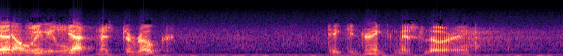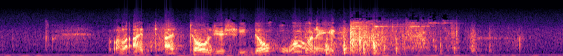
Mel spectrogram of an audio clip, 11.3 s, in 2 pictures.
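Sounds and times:
speech: 0.0s - 1.8s, 3.3s - 4.8s, 6.7s - 9.6s
drinking glass knocked out of hand smashing: 8.8s - 10.4s.

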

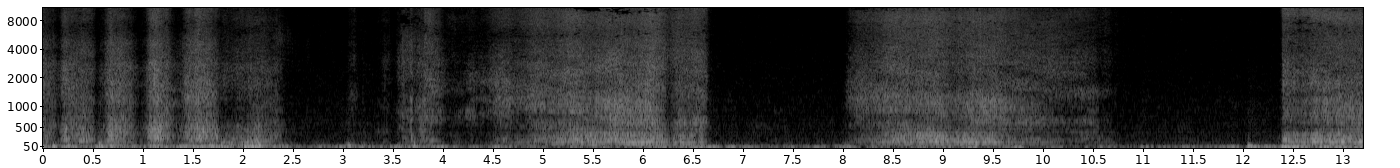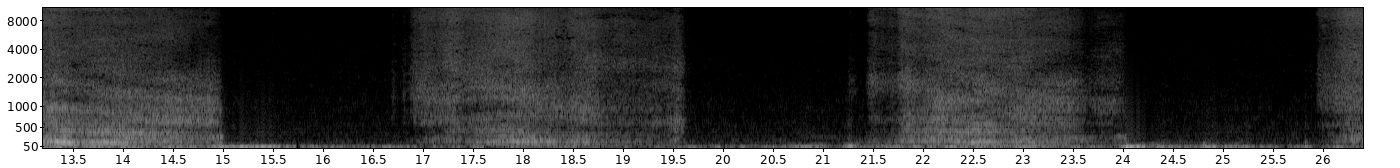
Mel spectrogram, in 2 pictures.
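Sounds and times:
soft tracing strokes drawn across a surface: 0.0s - 2.4s, 3.6s - 6.7s, 8.0s - 10.8s, 12.4s - 15.0s, 16.8s - 19.7s, 21.4s - 24.0s, 26.0s - 26.3s.

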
